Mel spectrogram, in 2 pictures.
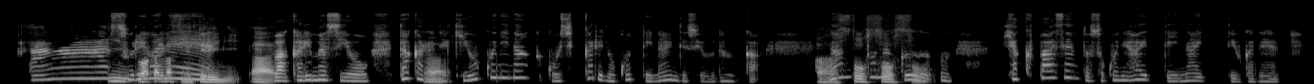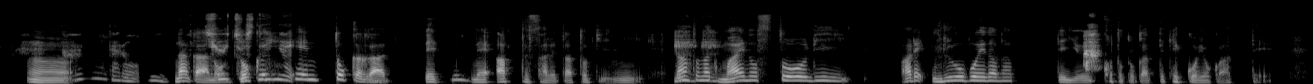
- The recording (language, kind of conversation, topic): Japanese, unstructured, 好きな映画のジャンルは何ですか？
- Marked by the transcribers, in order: other background noise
